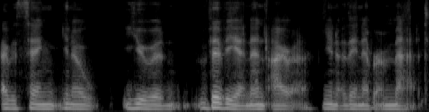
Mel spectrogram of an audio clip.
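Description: A man talks in an ordinary speaking voice with an American accent. His pitch is medium and his pace moderate. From South Texas. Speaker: drag performer. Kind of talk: casual chat.

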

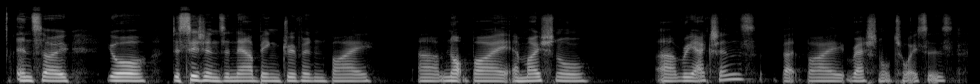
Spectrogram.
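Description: Speaking in an Australian accent, a woman has a fairly low pitch and talks at a fairly slow pace with monotone, flat intonation. The recording is very clean against a silent background. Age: 50s. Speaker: neuroscience professor. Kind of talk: interview.

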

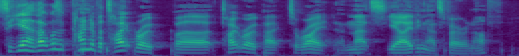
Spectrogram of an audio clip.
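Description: A man with a London accent speaks at a moderate pace and medium pitch, with hardly any pauses. His pitch swings very widely in a very clean recording with a silent background. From South East London, England. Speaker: novelist. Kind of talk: casual chat.

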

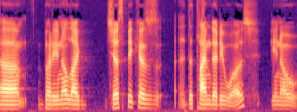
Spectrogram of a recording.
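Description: The sound is dry and close with no echo and a quiet background as a man speaks at a fairly quick pace and medium pitch. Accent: Portuguese. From Portugal. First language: Portuguese. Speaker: crypto protocol founder and CTO. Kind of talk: casual interview. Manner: halting, many fillers and repetitions.

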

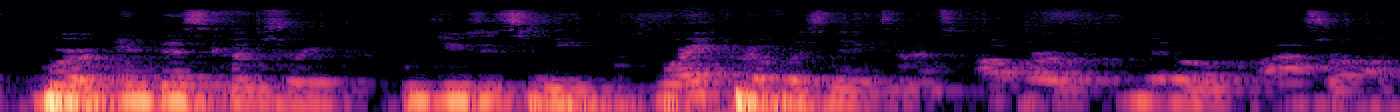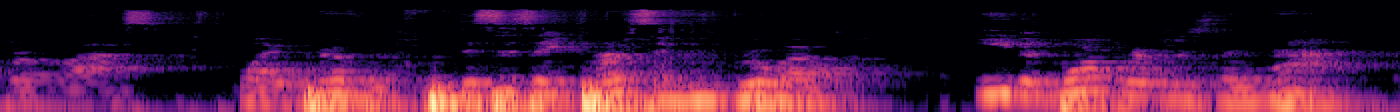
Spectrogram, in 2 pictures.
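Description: With music in the background and audible room echo, a woman with an American accent talks at a fairly quick pace. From New Jersey, US. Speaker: comic con panelist and podcaster. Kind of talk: panel discussion. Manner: animated.

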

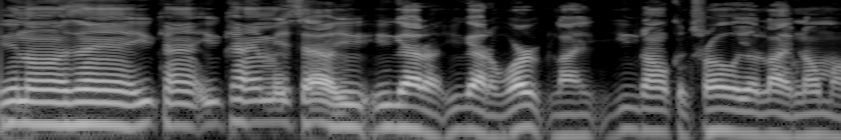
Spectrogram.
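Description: Speaking with an American accent, a man talks at a medium pitch and a fairly quick pace. His intonation is lively, and he takes hardly any pauses. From US South, Memphis area (Whitehaven). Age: 20s. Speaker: former prisoner turned college student. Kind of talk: interview.

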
